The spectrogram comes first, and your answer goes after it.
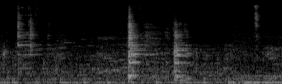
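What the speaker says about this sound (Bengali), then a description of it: "এবার চাপা দিয়ে দেবো" Several light metallic clinks and taps from kitchenware, a sharper clank in the middle as a lid settles onto a pot, with quiet background between.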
